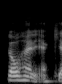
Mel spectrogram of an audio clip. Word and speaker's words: Dolhaniuk: Dolhaniuk, yeah.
